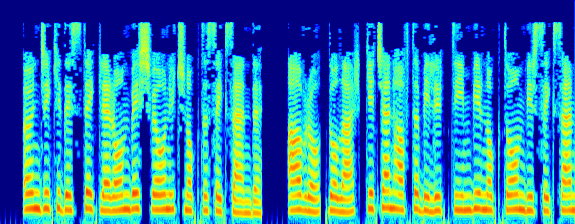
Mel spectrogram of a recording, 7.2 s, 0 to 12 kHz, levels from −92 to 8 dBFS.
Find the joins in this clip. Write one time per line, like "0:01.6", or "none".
none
